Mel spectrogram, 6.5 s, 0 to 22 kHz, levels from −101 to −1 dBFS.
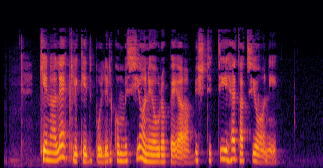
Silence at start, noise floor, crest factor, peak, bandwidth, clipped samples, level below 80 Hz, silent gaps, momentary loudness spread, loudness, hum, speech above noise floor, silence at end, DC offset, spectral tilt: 0.4 s; -75 dBFS; 20 dB; -4 dBFS; 11 kHz; under 0.1%; -72 dBFS; none; 8 LU; -24 LUFS; none; 51 dB; 0.95 s; under 0.1%; -5 dB/octave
